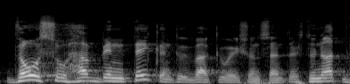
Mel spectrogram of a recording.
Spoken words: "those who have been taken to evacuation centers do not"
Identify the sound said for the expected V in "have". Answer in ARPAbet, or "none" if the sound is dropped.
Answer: V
